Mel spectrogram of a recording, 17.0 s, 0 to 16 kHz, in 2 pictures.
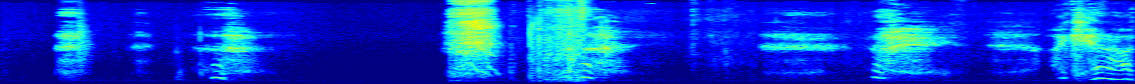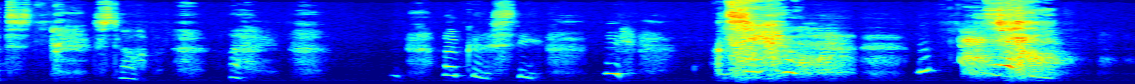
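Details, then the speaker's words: Sneezing from a cold, part of a long run: repeated sneezes with gasping in-breaths and short pauses, ending in two loud sneezes. "I'm G to see you see to [Music] sneeze I'm G to sneeze [Applause] that's 32 I think it's getting hard to keep track"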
